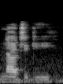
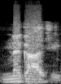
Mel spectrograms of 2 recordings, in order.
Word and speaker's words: Nagaji: that was the Nagaji. Or not, Najagi. I know the one. They're very similar to Vishkanya, except they are, I can look at the name to get the pronunciation right. Nagaji, it is.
